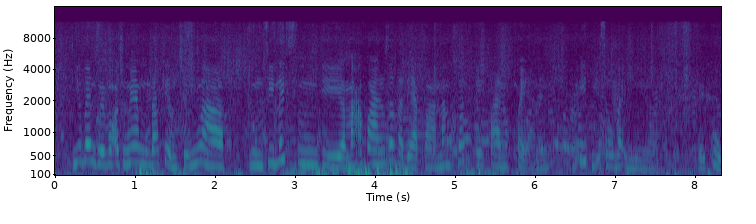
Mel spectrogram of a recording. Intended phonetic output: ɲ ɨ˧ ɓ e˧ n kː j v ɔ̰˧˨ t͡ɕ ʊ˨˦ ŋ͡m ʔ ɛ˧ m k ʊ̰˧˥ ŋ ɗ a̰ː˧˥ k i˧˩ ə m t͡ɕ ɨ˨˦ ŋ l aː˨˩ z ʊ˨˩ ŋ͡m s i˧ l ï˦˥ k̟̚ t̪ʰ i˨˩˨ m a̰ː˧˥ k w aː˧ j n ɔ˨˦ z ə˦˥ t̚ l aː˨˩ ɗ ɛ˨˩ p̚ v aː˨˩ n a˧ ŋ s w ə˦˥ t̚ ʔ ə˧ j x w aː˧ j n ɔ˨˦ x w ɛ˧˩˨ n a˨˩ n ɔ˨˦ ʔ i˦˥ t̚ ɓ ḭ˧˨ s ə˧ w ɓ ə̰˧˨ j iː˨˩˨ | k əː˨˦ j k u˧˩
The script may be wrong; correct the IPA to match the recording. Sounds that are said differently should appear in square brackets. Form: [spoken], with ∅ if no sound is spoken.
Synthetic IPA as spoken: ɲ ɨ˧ ɓ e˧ n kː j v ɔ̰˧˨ t͡ɕ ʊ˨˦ ŋ͡m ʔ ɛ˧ m k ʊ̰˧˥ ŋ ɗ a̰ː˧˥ k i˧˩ ə m t͡ɕ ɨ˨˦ ŋ l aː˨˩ z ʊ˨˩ ŋ͡m s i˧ l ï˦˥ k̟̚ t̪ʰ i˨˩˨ m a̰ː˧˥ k w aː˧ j n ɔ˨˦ z ə˦˥ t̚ l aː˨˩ ɗ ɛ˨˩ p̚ v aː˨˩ n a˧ ŋ s w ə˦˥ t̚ [k] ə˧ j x w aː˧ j n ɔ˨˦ x w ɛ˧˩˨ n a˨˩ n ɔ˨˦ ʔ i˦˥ t̚ ɓ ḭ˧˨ s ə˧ w ɓ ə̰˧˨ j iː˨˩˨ | k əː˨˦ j k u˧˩

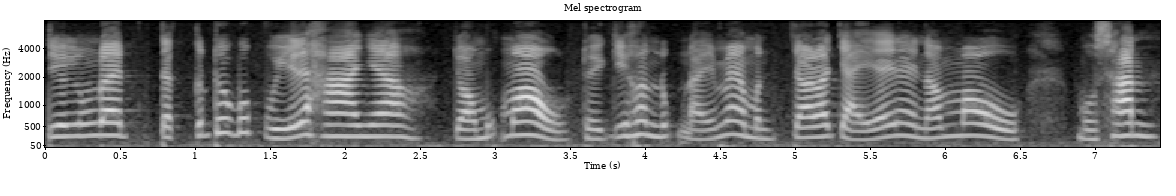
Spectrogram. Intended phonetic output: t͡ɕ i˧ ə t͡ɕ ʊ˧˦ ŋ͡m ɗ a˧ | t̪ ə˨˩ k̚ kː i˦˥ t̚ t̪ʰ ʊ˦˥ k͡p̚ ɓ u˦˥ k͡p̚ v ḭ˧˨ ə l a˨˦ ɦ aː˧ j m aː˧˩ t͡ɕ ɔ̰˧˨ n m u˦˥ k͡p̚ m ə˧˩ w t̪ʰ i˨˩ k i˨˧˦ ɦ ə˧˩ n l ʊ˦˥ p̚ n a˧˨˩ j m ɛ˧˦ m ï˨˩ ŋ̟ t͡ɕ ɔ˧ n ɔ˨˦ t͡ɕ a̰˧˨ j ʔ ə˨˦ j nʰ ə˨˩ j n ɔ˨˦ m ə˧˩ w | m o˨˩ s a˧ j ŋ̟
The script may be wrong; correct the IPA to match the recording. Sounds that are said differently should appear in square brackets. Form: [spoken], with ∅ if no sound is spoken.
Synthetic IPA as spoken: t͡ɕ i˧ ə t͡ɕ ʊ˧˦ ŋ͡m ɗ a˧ | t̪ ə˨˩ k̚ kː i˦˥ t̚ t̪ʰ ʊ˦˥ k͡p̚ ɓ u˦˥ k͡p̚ v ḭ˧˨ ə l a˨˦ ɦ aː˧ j [ɲ] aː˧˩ t͡ɕ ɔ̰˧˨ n m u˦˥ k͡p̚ m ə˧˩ w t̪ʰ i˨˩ k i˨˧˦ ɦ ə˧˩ n l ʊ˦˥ [k͡p̚] n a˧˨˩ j m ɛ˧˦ m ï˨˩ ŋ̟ t͡ɕ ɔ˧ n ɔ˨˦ t͡ɕ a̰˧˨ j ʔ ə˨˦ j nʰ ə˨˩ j n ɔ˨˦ m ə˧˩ w | m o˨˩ s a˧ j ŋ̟

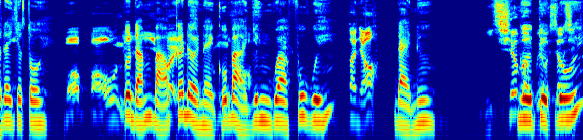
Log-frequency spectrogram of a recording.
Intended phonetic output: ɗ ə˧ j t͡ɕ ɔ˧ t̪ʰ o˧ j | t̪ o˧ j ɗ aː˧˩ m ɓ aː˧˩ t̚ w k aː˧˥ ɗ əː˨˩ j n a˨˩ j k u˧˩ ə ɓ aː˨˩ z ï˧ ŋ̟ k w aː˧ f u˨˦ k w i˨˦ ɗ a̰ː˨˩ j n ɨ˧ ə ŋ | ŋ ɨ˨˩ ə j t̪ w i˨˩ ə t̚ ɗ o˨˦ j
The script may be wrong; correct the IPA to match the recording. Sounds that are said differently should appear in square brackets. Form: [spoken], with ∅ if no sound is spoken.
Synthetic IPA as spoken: ɗ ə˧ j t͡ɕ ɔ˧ [t̪] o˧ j | t̪ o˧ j ɗ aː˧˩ m ɓ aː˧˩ [∅] w k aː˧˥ ɗ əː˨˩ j n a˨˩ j k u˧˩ ə ɓ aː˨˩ z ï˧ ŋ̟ k w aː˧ f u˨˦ k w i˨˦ ɗ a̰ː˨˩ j n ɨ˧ ə ŋ | ŋ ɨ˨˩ ə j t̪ w i˨˩ ə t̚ ɗ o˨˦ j

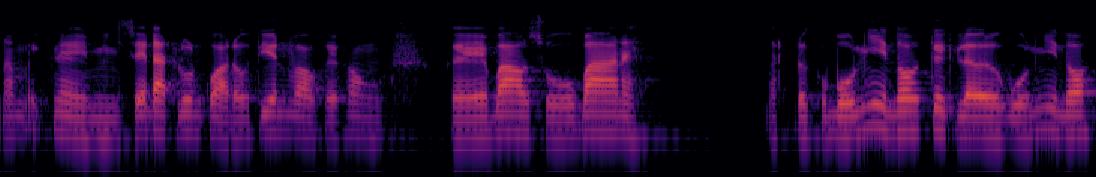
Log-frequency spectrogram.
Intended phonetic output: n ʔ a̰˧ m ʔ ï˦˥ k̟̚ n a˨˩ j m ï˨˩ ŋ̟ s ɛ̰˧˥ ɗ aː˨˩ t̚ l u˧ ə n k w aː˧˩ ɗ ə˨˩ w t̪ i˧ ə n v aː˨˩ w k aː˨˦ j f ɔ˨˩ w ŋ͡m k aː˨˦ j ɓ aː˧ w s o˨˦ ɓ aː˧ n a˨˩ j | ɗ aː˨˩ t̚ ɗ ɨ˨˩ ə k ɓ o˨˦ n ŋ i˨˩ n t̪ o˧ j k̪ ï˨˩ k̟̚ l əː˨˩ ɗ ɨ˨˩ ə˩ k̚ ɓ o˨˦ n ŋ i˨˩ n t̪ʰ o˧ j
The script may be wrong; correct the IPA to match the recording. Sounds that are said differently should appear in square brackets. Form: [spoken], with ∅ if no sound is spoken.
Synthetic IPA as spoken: n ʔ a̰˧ m ʔ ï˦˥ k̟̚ n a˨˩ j m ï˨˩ ŋ̟ s ɛ̰˧˥ ɗ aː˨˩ t̚ l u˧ ə n k w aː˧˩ ɗ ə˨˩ w t̪ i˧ ə n v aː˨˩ w k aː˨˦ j f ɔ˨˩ w ŋ͡m k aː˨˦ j ɓ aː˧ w s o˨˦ ɓ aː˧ n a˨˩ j | ɗ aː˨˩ t̚ ɗ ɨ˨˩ ə k ɓ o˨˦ n ŋ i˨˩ n [t̪ʰ] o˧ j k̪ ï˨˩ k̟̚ l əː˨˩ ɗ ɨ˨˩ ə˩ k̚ ɓ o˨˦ n ŋ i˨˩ n t̪ʰ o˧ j

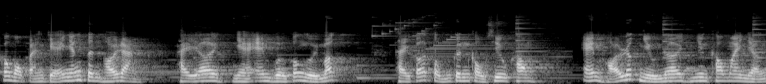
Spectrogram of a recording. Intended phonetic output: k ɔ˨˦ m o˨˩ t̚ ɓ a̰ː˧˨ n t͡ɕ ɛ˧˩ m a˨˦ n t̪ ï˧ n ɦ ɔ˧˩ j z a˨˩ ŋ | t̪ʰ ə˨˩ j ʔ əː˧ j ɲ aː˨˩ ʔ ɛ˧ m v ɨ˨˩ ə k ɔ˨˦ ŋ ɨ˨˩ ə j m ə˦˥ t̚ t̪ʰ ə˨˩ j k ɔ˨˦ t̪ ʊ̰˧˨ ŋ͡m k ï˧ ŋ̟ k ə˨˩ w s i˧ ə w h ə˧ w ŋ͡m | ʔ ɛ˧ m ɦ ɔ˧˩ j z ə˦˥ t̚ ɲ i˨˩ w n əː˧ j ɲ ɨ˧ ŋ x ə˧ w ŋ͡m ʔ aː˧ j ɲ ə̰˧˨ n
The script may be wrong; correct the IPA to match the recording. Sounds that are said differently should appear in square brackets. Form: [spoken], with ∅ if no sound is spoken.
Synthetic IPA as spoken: k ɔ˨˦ m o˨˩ t̚ ɓ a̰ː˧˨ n t͡ɕ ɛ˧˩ [ɲ] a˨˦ n t̪ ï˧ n ɦ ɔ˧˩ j z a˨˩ ŋ | t̪ʰ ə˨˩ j ʔ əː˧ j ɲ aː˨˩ ʔ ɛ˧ m v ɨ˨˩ ə k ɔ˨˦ ŋ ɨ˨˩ ə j m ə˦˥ t̚ t̪ʰ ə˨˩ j k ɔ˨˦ t̪ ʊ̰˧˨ ŋ͡m k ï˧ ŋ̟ k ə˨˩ w s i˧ ə w [x] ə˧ w ŋ͡m | ʔ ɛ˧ m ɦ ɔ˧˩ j z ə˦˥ t̚ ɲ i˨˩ w n əː˧ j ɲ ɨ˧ ŋ x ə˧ w ŋ͡m ʔ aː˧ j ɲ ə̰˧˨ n

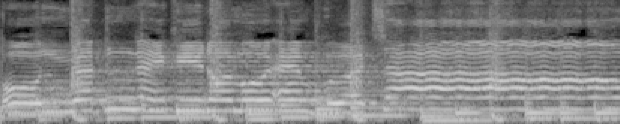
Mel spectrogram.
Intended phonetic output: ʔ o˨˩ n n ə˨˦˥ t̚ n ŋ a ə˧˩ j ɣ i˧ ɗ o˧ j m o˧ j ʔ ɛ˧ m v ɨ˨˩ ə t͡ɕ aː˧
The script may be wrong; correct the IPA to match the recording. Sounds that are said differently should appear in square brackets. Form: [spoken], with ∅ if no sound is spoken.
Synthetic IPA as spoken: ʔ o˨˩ n [ŋ] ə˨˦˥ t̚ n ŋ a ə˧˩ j [x] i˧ ɗ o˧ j m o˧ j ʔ ɛ˧ m v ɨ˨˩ ə t͡ɕ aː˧

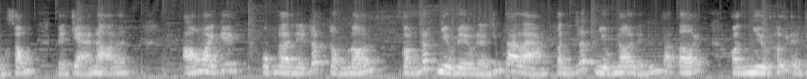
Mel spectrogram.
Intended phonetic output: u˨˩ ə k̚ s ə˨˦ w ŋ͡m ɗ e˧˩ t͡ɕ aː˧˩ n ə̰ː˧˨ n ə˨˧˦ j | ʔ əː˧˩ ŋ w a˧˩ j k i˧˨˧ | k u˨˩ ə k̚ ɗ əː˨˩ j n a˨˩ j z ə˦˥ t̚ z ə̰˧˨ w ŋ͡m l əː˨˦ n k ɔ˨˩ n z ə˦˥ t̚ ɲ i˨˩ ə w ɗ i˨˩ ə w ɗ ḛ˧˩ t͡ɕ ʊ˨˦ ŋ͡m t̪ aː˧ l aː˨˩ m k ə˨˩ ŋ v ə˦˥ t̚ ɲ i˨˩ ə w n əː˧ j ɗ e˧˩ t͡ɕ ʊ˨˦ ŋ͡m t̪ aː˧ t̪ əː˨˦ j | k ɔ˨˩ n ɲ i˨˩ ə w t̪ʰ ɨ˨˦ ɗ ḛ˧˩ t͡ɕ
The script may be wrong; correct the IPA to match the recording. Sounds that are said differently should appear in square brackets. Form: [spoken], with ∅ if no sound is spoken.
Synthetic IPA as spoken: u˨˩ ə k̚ s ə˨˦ w ŋ͡m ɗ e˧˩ t͡ɕ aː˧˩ n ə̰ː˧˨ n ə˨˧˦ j | ʔ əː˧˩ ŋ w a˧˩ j k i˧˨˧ | k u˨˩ ə k̚ ɗ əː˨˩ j n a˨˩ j z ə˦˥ t̚ z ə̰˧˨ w ŋ͡m l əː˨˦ n k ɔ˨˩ n z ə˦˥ t̚ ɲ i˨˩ ə w ɗ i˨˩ ə w ɗ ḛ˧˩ t͡ɕ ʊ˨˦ ŋ͡m t̪ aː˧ l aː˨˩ m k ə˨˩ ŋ [z] ə˦˥ t̚ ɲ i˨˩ ə w n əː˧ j ɗ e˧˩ t͡ɕ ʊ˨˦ ŋ͡m t̪ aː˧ t̪ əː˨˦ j | k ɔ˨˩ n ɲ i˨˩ ə w t̪ʰ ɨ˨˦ ɗ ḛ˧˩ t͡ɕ

